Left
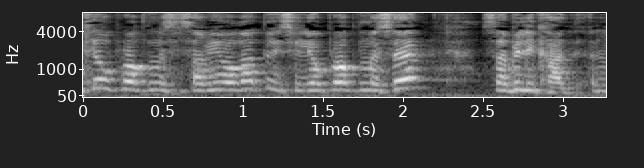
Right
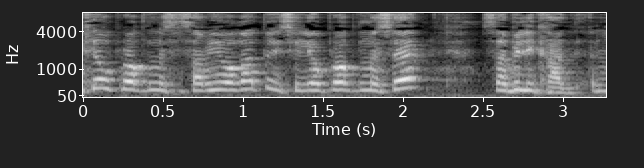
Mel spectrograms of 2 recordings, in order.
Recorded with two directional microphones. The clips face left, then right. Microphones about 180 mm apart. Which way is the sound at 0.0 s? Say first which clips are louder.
Right 3 dB; 30° right (ahead or behind).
